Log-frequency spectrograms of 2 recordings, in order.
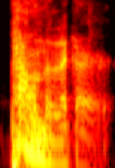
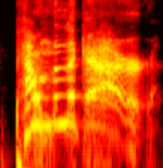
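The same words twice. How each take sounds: First: "Pound the liquor" barked loud at normal pitch. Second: Chanted, drawn-out, much higher shout on "Pound the liquor"; high mock chant. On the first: Acted. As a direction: drop back down and shout it flat out. Chanting taunt at drinker. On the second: Taunting a man drinking on stream, slow high shouted chant.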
